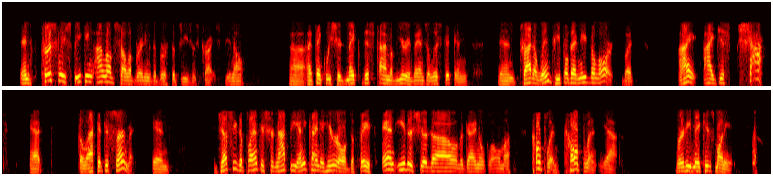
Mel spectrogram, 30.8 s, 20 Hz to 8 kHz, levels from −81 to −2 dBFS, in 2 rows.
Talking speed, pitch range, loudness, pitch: 145 wpm, 120-165 Hz, -30 LUFS, 140 Hz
